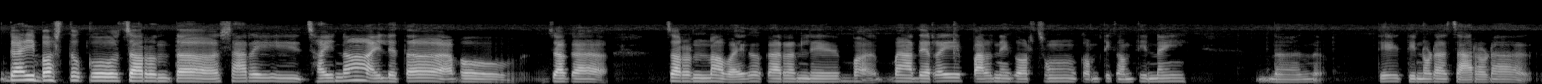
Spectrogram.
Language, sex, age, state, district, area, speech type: Nepali, female, 60+, West Bengal, Darjeeling, rural, spontaneous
